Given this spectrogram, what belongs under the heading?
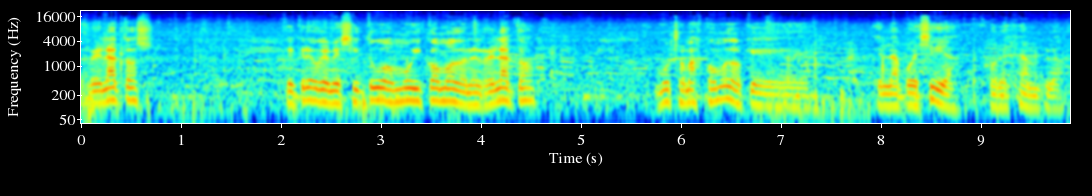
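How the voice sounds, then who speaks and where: Noticeable background noise sits under speech at a very slow pace, with long, frequent pauses and ordinary pitch variation. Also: man. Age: 60s. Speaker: writer. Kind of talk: interview.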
